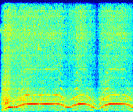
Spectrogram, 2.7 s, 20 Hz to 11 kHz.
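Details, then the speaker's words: RC Deltaforce Vortex 24 twin hydroplane, generic 80 A ESCs, Leopard 2850 motors on 4S packs, newly greased driveline, full trigger out of water: clean whine climbs and holds steady, dips and rises with each pull, no burst or cut-outs; normal spool-up. "So let's give it full trigger here. Yeah, you can hear it. There's no burst."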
